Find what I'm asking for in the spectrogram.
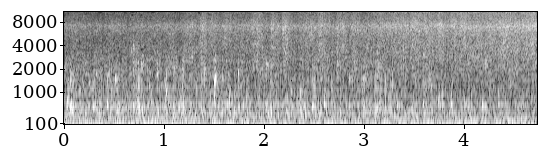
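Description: Chana dal stuffed dal puri deep-frying in hot oil in a home kitchen gives a steady, close, busy sizzle and crackle that bubbles evenly throughout with no talking.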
